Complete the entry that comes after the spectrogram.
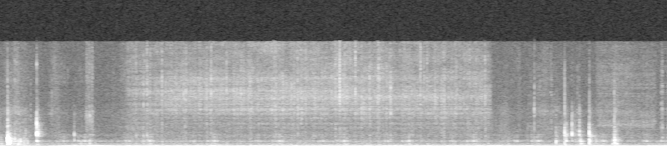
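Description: A metal trimming tool (kanna) scrapes and carves the foot of a medium-size unfired, leather-hard clay pitcher, hollow and empty, sitting upside down on a spinning potter's wheel and throwing off clay shavings. A steady low motor hum runs throughout beneath soft, gritty scraping. A few sharper scratchy bursts come at the start and near the end.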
